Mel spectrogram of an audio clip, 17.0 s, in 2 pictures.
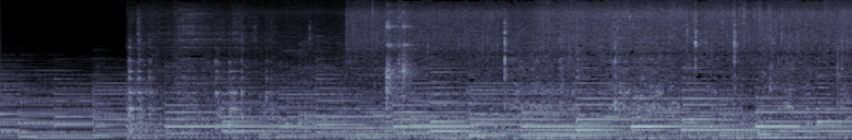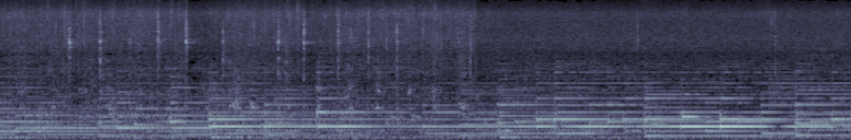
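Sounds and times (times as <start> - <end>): hot oil sizzling: 1.3 - 17.0
chopsticks ticking in wok: 4.6 - 13.6.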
